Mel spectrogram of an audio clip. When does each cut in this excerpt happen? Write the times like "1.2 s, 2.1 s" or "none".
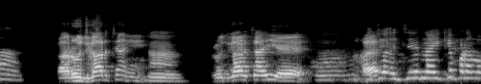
1.3 s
